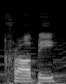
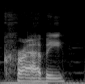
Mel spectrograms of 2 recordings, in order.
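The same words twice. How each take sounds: First: The name does not sound like crabby. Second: The name sounds like the word crabby. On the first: The speaker calls it right. "as it's actually pronounced" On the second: The speaker calls it wrong. "the place in Thailand which sounded most like a Pokemon"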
